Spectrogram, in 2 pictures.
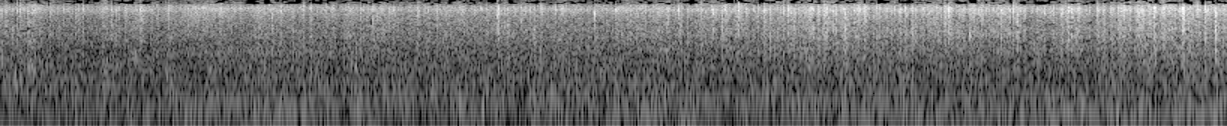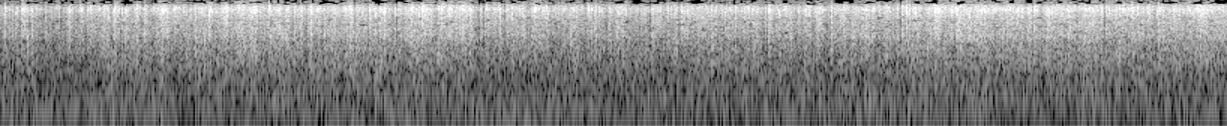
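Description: Heavy rain on a car's roof and windshield, heard from inside the moving car over the steady rumble of engine and tyres on the wet road. The hiss gets louder about halfway through.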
